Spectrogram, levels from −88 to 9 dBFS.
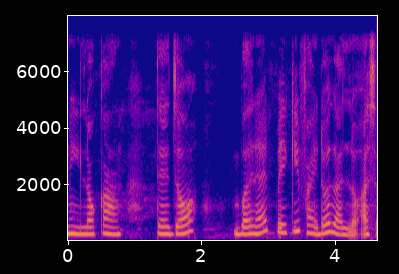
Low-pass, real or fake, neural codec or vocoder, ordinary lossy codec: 7.2 kHz; real; none; none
